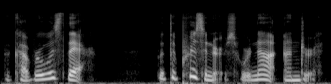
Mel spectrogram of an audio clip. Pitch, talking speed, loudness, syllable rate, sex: 225 Hz, 200 wpm, -19 LUFS, 6.6 syllables/s, female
